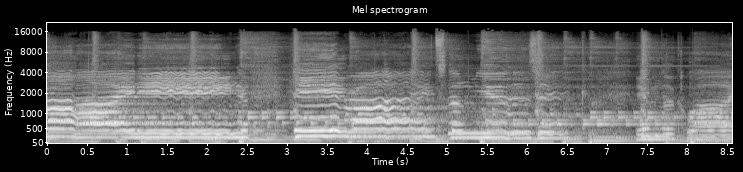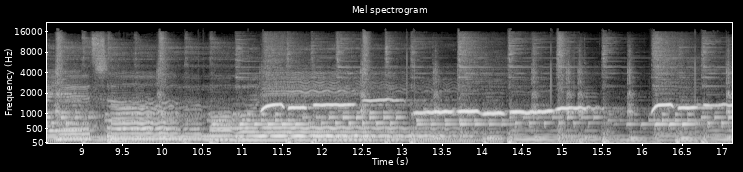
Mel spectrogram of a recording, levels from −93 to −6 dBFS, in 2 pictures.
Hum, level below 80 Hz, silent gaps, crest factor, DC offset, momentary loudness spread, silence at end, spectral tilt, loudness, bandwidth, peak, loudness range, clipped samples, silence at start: none; -36 dBFS; none; 16 dB; under 0.1%; 9 LU; 0 s; -5 dB/octave; -19 LUFS; 17.5 kHz; -2 dBFS; 5 LU; under 0.1%; 0 s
